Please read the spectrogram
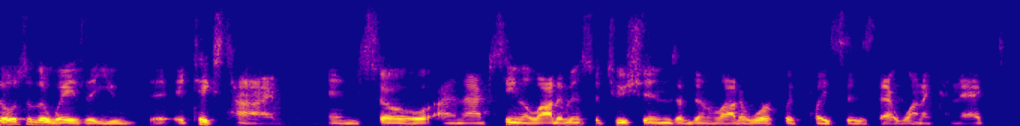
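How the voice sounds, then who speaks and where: Speaking at a moderate pace, this man has a fairly low pitch and a Spanish accent. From Saginaw, Michigan (born in Bolivia, moved at seven). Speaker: community nonprofit director. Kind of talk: panel discussion. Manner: casual, many fillers.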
